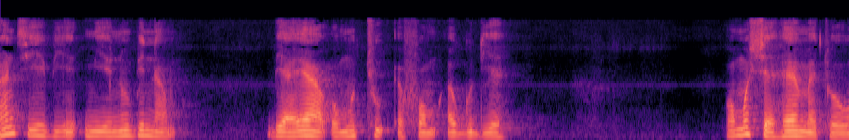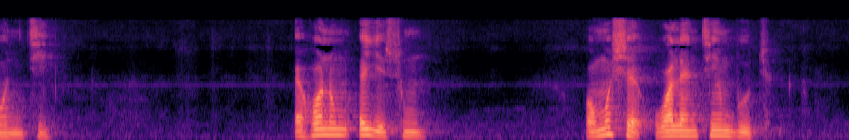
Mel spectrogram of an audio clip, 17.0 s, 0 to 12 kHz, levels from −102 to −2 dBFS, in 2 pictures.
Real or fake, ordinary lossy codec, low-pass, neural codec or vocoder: real; MP3, 48 kbps; 7.2 kHz; none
